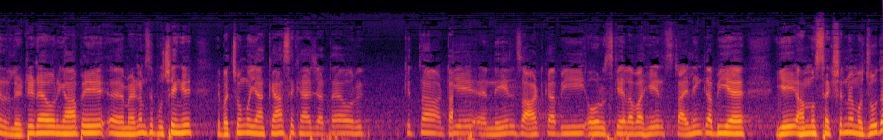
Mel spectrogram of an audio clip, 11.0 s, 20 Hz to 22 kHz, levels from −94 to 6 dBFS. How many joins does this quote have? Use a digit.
1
